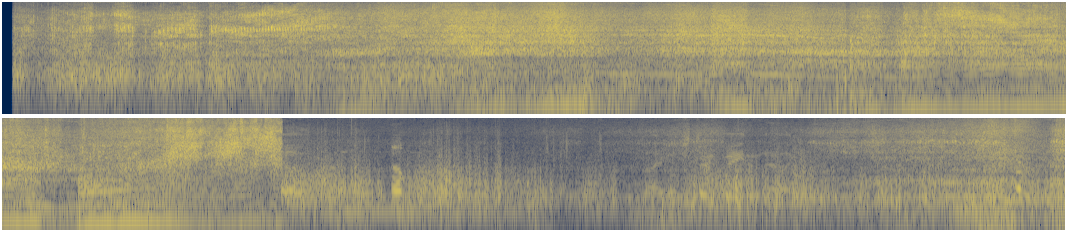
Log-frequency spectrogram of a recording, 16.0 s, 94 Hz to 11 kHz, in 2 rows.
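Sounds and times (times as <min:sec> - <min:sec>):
diesel truck engine revving: 0:01.0 - 0:10.1, 0:14.0 - 0:15.9.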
